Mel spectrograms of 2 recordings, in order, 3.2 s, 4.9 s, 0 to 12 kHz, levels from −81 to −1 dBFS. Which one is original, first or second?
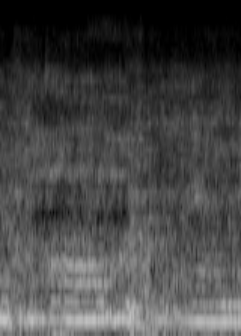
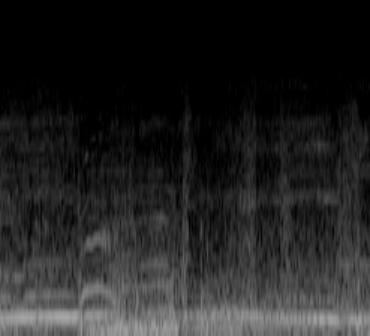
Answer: second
